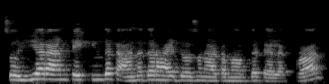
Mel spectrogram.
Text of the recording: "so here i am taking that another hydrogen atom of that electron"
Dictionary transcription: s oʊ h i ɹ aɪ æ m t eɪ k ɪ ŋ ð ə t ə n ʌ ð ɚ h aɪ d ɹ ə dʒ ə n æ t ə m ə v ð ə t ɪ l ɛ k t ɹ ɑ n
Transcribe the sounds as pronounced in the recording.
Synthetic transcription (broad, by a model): s oʊ h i ɹ aɪ m t eɪ k ɪ ŋ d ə t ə n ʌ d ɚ h aɪ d ɹ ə z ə n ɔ t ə m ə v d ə t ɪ l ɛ k t ɹ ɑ n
